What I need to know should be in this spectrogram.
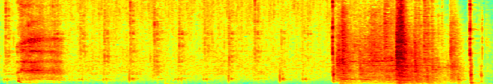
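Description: Footsteps tread on a hard floor at a steady walking pace.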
